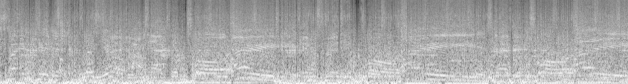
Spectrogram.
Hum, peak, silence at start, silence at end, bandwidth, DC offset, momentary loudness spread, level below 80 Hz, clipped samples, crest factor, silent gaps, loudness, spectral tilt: none; 0 dBFS; 0 s; 0 s; over 20 kHz; under 0.1%; 1 LU; -8 dBFS; 100%; 0 dB; none; 0 LUFS; -3.5 dB/octave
